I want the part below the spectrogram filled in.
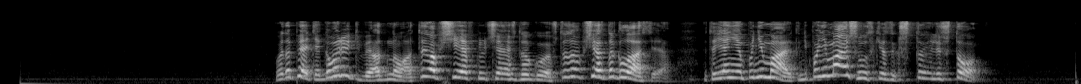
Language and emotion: Russian, angry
